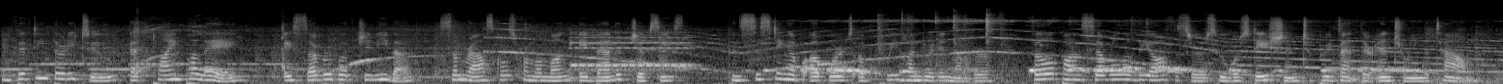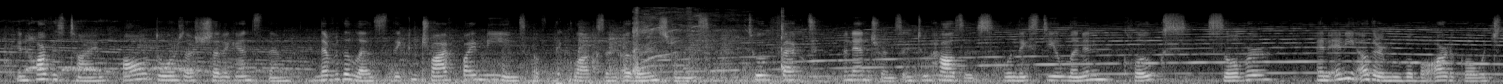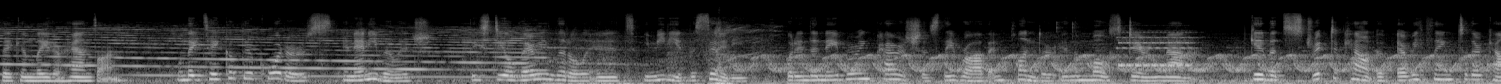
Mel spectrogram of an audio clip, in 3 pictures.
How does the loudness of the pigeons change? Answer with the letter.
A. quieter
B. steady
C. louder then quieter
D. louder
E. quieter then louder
A.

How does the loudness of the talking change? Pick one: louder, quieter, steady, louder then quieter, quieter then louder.
steady.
